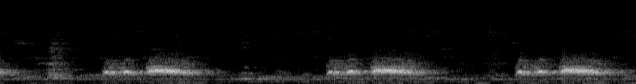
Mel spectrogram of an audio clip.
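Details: Spotted dove calling to stimulate and lure other doves: three mellow, low cooing phrases, each a short lead note followed by a longer rolling coo, spaced about two seconds apart, over a faint steady background hum.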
